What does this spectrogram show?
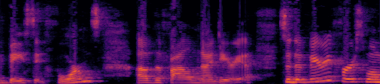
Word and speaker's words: Cnidaria: And if you notice in the picture, phylum Cnidaria, and the C is silent, so Cnidarians, encompass our jellyfish, our sea anemones, and our corals.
